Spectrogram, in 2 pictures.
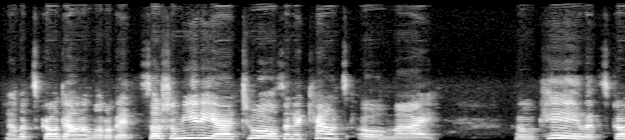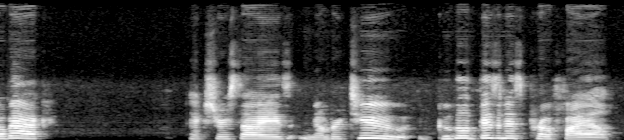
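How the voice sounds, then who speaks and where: A woman instructor talking through a screen-share workshop in a chatty, self-deprecating way, with a low, somewhat monotone voice. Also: takes it slowly, dull audio. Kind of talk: screen-share tutorial narration.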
